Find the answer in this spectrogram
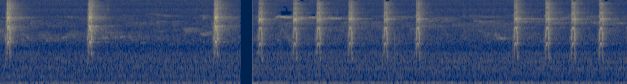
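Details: Scattered sharp, clicking calls from a great spotted woodpecker, a few spaced notes, then a short gap, followed by a looser series of crisp ticks.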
